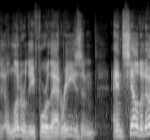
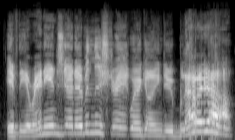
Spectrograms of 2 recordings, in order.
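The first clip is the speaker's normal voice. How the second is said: high, loud blustering threat; mock US threat; 8 semitones higher, 7 dB louder than usual. US government threatening Iran in a loud hammed-up voice. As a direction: ham up a big empty threat. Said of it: "instead of what we've seen so far, which is".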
